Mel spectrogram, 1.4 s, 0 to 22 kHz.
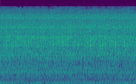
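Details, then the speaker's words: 2015 Kia Sorento four-cylinder AWD, listened to with the hood open during a used-car inspection for the model's common ticking or knocking: even, low, regular idle pulse with no ticking or knocking. Smooth, healthy idle. "this case the engine sounds good and smooth"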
